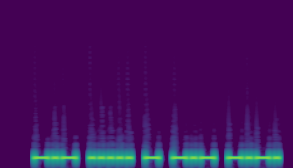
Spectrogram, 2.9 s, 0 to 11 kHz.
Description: Morse code, heard as a keyed tone, about 31 wpm, 700 Hz. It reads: K5TKC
